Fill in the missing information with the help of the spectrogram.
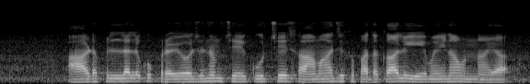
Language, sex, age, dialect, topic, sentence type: Telugu, male, 18-24, Utterandhra, banking, statement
